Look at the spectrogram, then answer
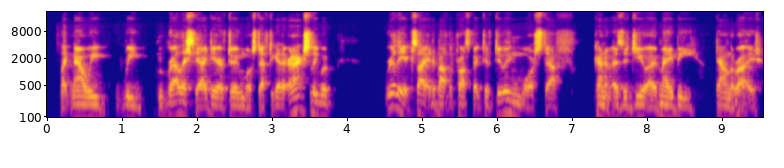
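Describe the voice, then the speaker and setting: A man speaks at a fairly quick pace with a British accent. The recording is very clean with a silent background, and his loudness stays very even. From England, Norfolk (East Anglia). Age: 30s. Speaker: professional wrestler. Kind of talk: interview. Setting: podcast.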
